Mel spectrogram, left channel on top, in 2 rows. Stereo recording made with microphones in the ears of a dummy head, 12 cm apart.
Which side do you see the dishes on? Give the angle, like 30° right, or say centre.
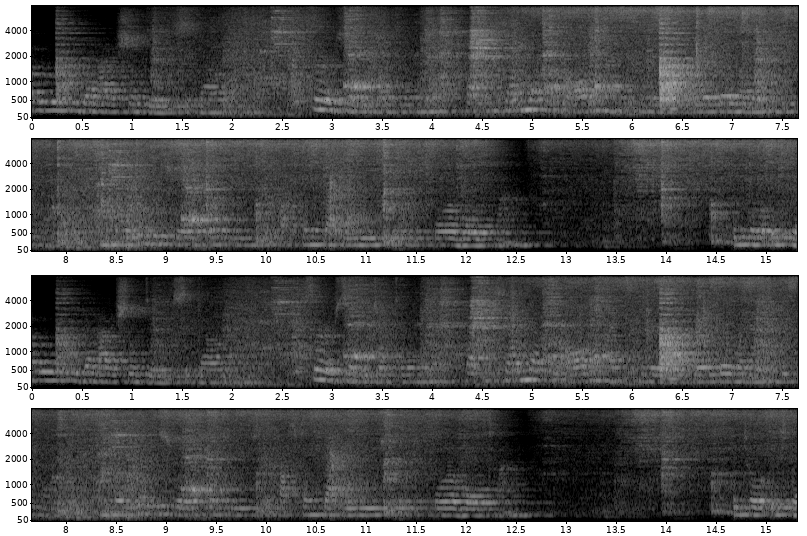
20° left.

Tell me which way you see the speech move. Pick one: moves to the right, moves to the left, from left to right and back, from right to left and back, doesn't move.
doesn't move.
